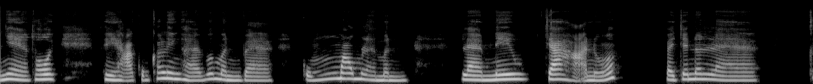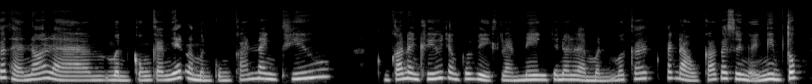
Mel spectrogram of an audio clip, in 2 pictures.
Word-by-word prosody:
nhà 220 -2 +3
thôi 235 +2 +3 0.5
thì 215 -2 +2
họ 185 -3 0
cũng 205 0 -8
có 275 - -3
liên 270 -3 +4
hệ 185 -4 -1
với 235 +6 -2
mình 205 -6 +1
và 185 -1 -4 0.3
cũng 215 +7 -3
mong 260 -2 +3
là 215 -4 -2
mình 185 -1 -1 0.5
làm 205 -3 +3
nail 230 +2 +6 0.3
cho 235 -2 +5
họ 215 -5 -2
nữa. 190 +10 0 0.5
Vậy 210 - 0
cho 235 +4 -2
nên 240 -1 +1
là, 190 -2 -4 0.5
có 310 - +1
thể 225 -10 -2
nói 240 +7 +1
là 195 -6 -1 0.2
mình 200 -1 +1
cũng 195 +1 -2
cảm 205 0 -1
giác 285 +5 +4
là 270 - +3
mình 195 -4 +2
cũng 185 0 -5
có 220 +2 -6
năng 255 -1 +1
khiếu 265 +4 +2 0.6
cũng 210 - -8
có 235 +1 +3
năng 260 -2 +4
khiếu 255 +4 +3
trong 260 -4 +1
cái 255 +2 0
việc 220 -5 +4
làm 195 -1 -1
nail, 215 +1 +4
cho 225 - -1
nên 215 0 +2
là 200 -2 0
mình 180 -1 -1
mới 215 +2 -2
có 260 - -3 0.3
bắt 295 -1 -2
đầu 210 -9 -1
có 225 - -1
cái 280 +3 +1
suy 255 -3 +2
nghĩ 215 -5 0
nghiêm 225 +2 +4
túc 285 +7 +4
220 Hz, 225 wpm, -21 LUFS, 195-245 Hz, 0.6 s, nail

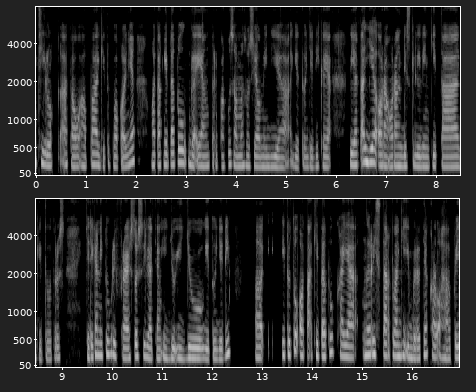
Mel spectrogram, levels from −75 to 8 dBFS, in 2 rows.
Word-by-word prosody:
cilok 195 -5 -1
atau 175 -4 -3
apa, 195 +2 -1
gitu. 175 +1 -10
Pokoknya 180 +8 -1 0.3
otak 190 +1 -1
kita, 200 +1 +1
tuh, 230 -1 +2
nggak 195 -4 +1
yang 180 0 -1
terpaku 180 +2 -4
sama 180 -2 0
sosial 180 -2 -2
media, 170 -1 -3
gitu. 165 0 -7
Jadi, 170 +1 -6
kayak, 170 -2 -3 0.4
liat 195 0 +1
aja 245 0 +6
orang-orang 180 -1 0
di 180 - 0
sekeliling 175 -2 -1
kita, 170 -1 +1
gitu. 160 -1 -7
Terus 185 +3 -4 0.5
jadi, 190 - +2
kan, 230 - +4
itu 240 +3 +1
refresh. 185 -4 +2
Terus 210 +1 +1
lihat 180 -4 +1
yang 175 +1 -2
ijo-ijo, 175 0 +2
gitu. 165 -1 -1
Jadi, 165 +8 0 0.6
eee, 185 0 +2 0.4
itu, 230 0 +3
tuh, 295 +4 +1
otak 225 -2 0
kita, 205 -2 +3
tuh, 275 0 0
kayak 205 -6 +1
nge-restart 225 -1 +4
lagi, 210 0 +2
ibaratnya 180 +4 +1
kalau 195 -5 -2
hape 180 +1 -1
185 Hz, 165 wpm, -22 LUFS, 175-205 Hz, 0.6 s, aja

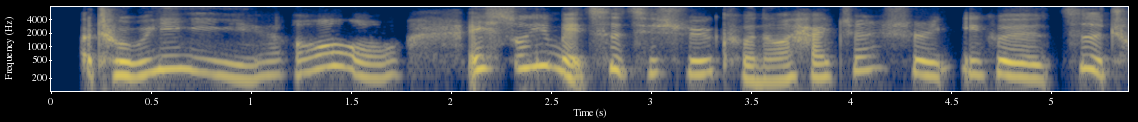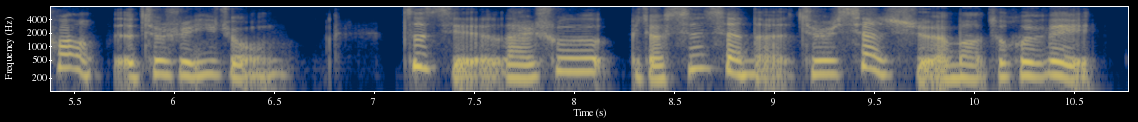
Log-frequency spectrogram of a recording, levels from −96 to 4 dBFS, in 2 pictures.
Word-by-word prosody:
呃 - - +3
厨 230 - +6
艺， 260 -10 -1
哦。 245 - 0 0.3
哎， 295 - +6
所 325 0 +1
以 380 - +6
每 280 - +5
次 315 - +1
其 255 - -5
实 250 0 +1
可 190 -8 -3
能 180 +2 -1
还 210 -2 +2
真 290 +8 -5
是 245 -4 +1
一 245 - -2
个 225 -4 +5
自 325 - 0
创， 315 -2 -2
呃 - - -1
就 245 +4 -1
是 235 -2 0
一 240 +2 -4
种 240 0 -5 0.6
自 360 -2 +2
己 345 - -2
来 460 - -1
说 275 +5 -2
比 - - -10
较 - - +1
新 315 - -3
鲜 280 -7 +1
的 240 +1 -6
就 245 +1 -3
是 245 - +2
现 310 +3 0
学 245 - 0
嘛， 195 -1 -2
就 215 - -3
会 230 +1 +2
为 220 -2 +1
245 Hz, 235 characters per minute, -23 LUFS, 220-310 Hz, 0.6 s, 厨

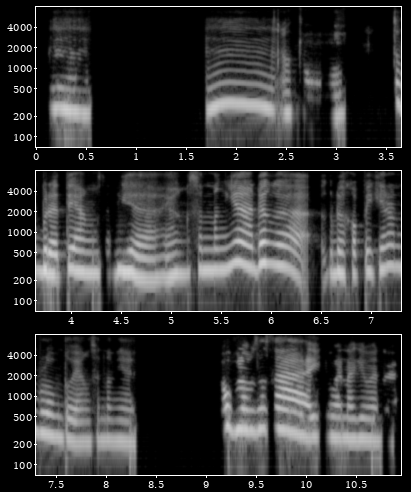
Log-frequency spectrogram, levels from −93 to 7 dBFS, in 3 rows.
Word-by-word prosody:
Mhm. 240 -4 -1 1.1
Mmm, 295 -1 -2
oke. 225 0 -9 0.8
Itu - - -9
berarti 245 +1 +5
yang 265 -1 +2
sedih 260 +2 0
ya, 220 - +3 0.3
yang 245 +2 0 0.2
senangnya 285 +4 +1
ada 310 +3 +4
nggak, 325 -5 +1 0.4
udah 255 0 +1
kepikiran 265 +6 -3
belum 285 -2 +1
tuh 230 - -2
yang 215 - -8
senengnya? 230 -1 -7 0.9
Oh 355 - +4
belum 325 -1 +3
selesai, 315 -5 +4
gimana 250 -2 -4
gimana? 230 -2 -5
265 Hz, 125 wpm, -21 LUFS, 240-305 Hz, 1.1 s, berarti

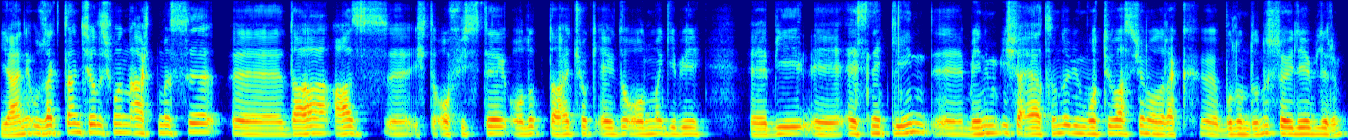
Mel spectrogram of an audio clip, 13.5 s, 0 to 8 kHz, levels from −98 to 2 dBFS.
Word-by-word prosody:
Yani, 125 +5 +2
uzaktan 160 +4 +1
çalışmanın 170 0 -2
artması, 160 +3 -1
eee, 145 - +1 0.5
daha 150 +2 +3
az, 145 0 -1
ııı, 135 0 -4
işte, - - -10
ofiste 140 +2 +1
olup 145 +2 -3
daha 135 +2 +2
çok 145 +1 -4
evde 135 +1 0
olma 140 0 0
gibi, 140 -1 -3 0.5
eee, 120 -1 0
bir 145 +1 +1
eee 125 -2 +2
esnekliğin, 150 +5 +1
eee, 135 -5 -4
benim 155 +4 +2
iş 160 -1 -5
hayatımda 145 +4 +1
bir 155 - 0
motivasyon 145 +1 +1
olarak, 130 -3 -1
ııı, 125 -5 -2
bulunduğunu 130 +2 +1
söyleyebilirim. 140 -3 +3
140 Hz, 135 wpm, -26 LUFS, 135-155 Hz, 0.5 s, daha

